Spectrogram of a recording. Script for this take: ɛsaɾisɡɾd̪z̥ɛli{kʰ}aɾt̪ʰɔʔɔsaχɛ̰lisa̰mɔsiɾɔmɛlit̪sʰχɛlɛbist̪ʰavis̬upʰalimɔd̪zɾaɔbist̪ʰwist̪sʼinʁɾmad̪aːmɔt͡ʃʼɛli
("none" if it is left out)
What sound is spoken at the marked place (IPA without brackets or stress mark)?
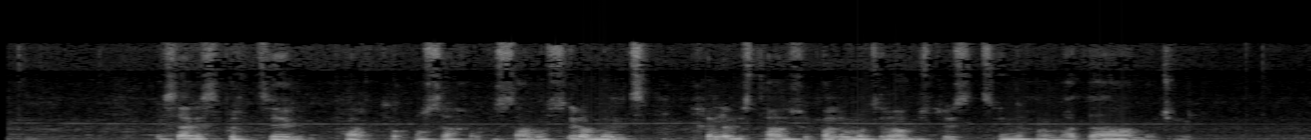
pʰ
